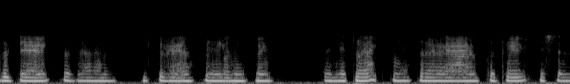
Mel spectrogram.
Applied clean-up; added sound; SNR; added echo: neural diffusion model UNIVERSE++.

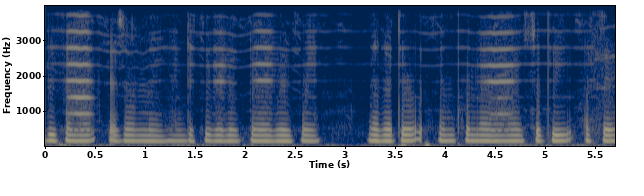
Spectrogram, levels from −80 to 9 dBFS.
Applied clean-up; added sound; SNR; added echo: neural separator model SepFormer WHAM!.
